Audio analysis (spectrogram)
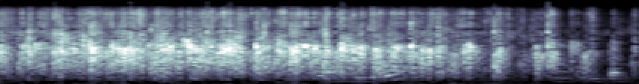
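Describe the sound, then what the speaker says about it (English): An audience at a mentalism show in a parlour breaks into loud, sustained applause, many hands clapping together, with a voice briefly heard amid it. "a round of applause for our first keeper of the box"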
